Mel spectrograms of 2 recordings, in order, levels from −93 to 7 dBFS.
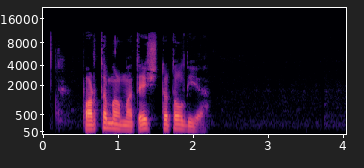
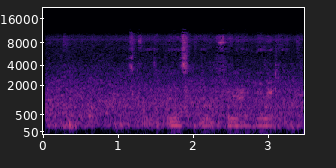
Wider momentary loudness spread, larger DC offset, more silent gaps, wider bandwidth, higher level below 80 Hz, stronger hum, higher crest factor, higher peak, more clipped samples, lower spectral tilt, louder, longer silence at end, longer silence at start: first, 12 LU vs 7 LU; neither; neither; about the same, 11 kHz vs 12 kHz; first, -64 dBFS vs -84 dBFS; neither; about the same, 24 dB vs 20 dB; first, -4 dBFS vs -28 dBFS; neither; first, -6 dB/octave vs -3 dB/octave; first, -25 LUFS vs -46 LUFS; first, 1.9 s vs 0 s; first, 0.55 s vs 0.05 s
